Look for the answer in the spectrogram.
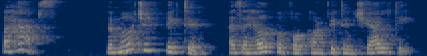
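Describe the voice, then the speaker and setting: Animated woman storyteller, roomy sound. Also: medium pitch, normal speed, lo-fi sound. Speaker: audiobook reader. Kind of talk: scripted storybook narration.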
